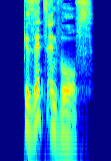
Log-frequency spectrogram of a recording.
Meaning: genitive singular of Gesetzentwurf
- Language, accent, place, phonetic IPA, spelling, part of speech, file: German, Germany, Berlin, [ɡəˈzɛt͡sʔɛntˌvʊʁfs], Gesetzentwurfs, noun, De-Gesetzentwurfs.ogg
